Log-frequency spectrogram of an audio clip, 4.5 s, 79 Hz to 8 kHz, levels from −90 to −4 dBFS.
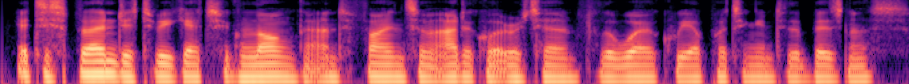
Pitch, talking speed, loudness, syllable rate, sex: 115 Hz, 290 wpm, -21 LUFS, 7.8 syllables/s, male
